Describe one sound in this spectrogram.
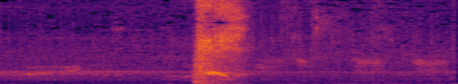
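A loud blast bursts once.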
